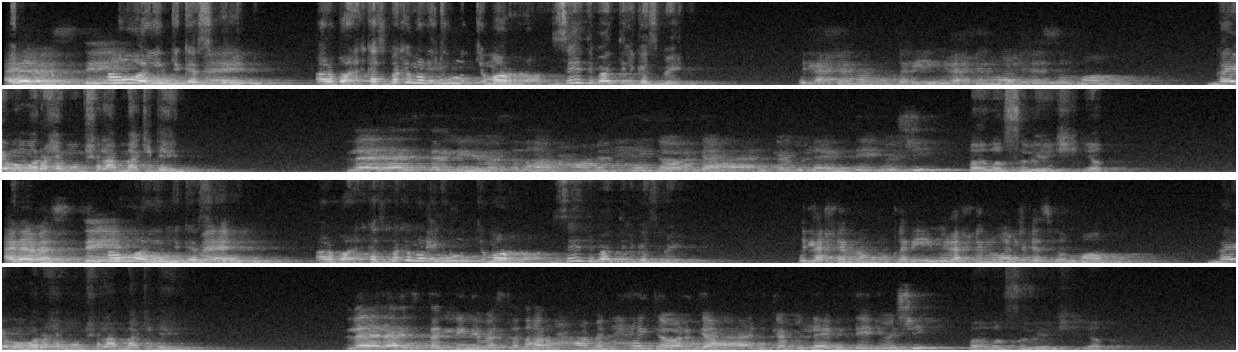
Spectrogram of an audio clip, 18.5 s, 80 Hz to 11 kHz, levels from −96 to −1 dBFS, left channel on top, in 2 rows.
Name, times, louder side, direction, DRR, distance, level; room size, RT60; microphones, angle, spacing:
voice 1, 0.0-1.7 3.2-3.4 6.0-8.4 11.8-16.2, right 2 dB, 50° right, 2 dB, 3.6 m, -33 dB
voice 2, 0.8-2.0 2.3-5.2 9.0-10.7 16.5-17.5, left 4 dB, 65° left, 10 dB, 1.3 m, -28 dB
24.5 x 22.5 x 6.0 m, 1.2 s
head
